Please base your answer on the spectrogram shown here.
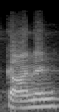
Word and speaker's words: Kanan: i'm sorry did the jurors need her to spell it again it's kanan k a n all right thank you good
